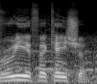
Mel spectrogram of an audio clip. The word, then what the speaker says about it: reification: It's called the fallacy of reification. The fallacy of what was that word? Reification. Reification. Yeah, it's one word, but I've just broken it down. 4 syllables.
